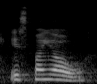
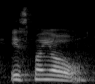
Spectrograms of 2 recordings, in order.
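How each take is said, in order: Both takes have the same delivery.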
